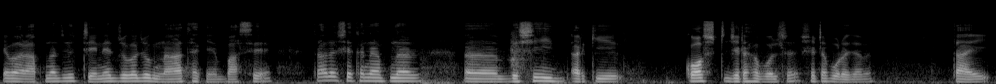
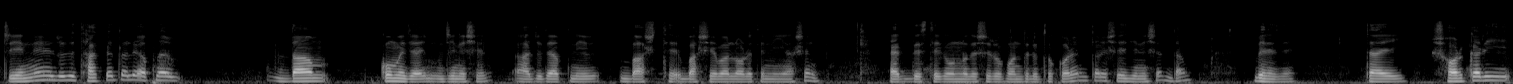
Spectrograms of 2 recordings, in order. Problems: background sounds at intervals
